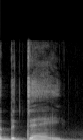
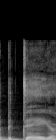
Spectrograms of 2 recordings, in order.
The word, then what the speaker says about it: bidet: I had the bidet, and when you look at it, I think it's French as well. The bidet, I spell it that way, like D-A-Y, but it's B-I-D-E-T.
